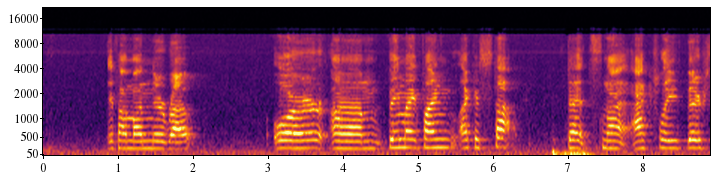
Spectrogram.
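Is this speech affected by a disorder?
Yes: cerebral palsy.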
